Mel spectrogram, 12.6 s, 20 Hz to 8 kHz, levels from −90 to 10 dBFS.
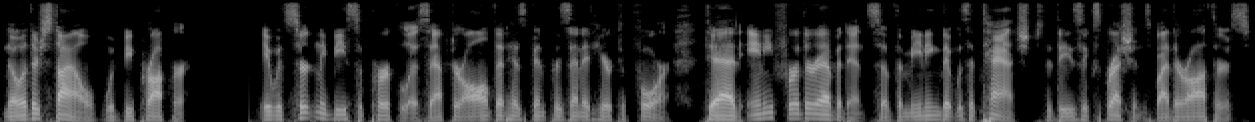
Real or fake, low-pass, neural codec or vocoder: real; 7.2 kHz; none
